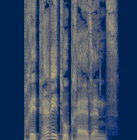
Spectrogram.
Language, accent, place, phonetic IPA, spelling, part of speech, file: German, Germany, Berlin, [pʁɛˌteʁitoˈpʁɛːzɛns], Präteritopräsens, noun, De-Präteritopräsens.ogg
- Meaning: preterite-present verb, preterite-present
